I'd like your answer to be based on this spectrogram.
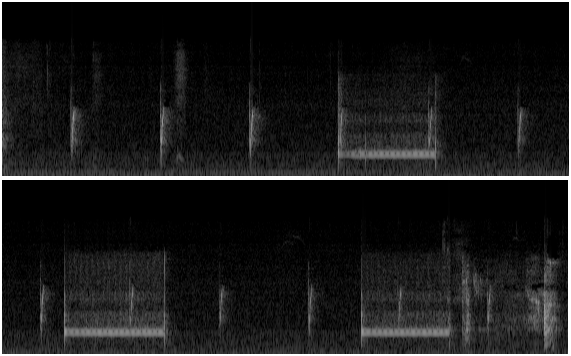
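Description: A phone call is placed: short, separate keypad beeps, then repeated long ringing tones that alternate with quiet gaps, all fairly faint with no talking.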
